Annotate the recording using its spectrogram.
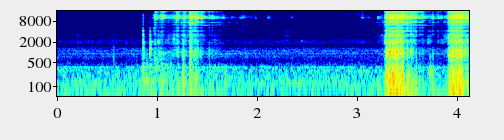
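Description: Tambourine shaken, its metal jingles rattling: a short, softer shake about a second in, then a louder shake near the end.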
